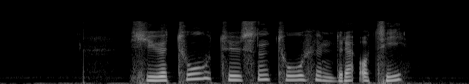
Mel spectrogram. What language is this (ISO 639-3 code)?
nor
